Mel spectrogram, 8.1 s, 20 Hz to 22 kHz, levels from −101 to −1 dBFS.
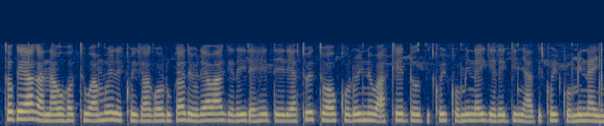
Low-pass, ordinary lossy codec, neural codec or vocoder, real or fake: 5.4 kHz; none; none; real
